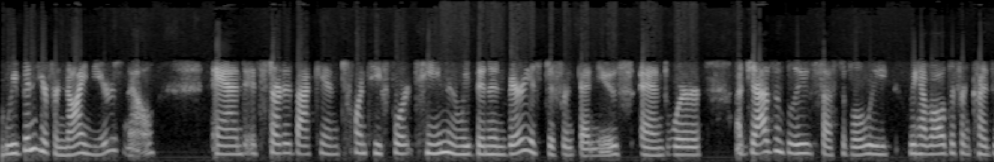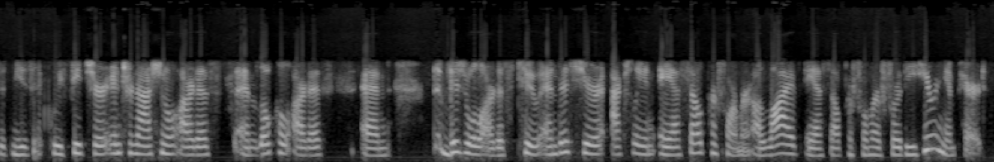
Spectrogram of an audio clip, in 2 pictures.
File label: south coast jazz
